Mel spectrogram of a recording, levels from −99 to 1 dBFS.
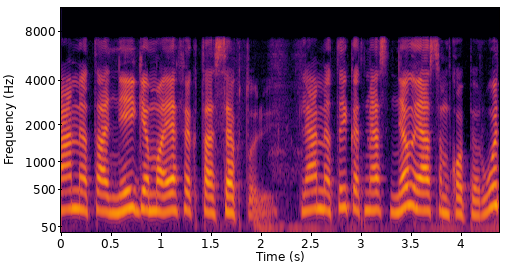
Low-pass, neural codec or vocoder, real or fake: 7.2 kHz; none; real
